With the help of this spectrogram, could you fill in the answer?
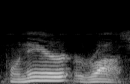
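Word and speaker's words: poneros (πονηρός): Now, the word evil is the word P-O-N, long E, poneros.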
